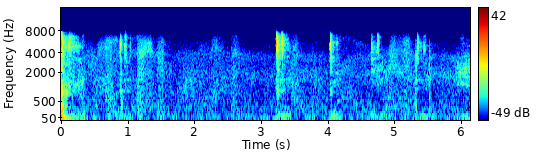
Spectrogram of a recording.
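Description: Computer keyboard being typed on: a few scattered, faint key clicks at an uneven pace, the loudest a little over three seconds in.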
